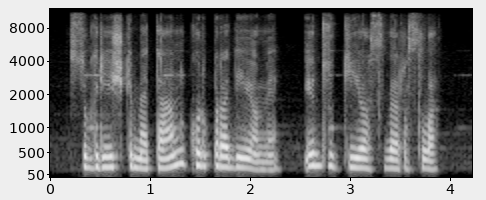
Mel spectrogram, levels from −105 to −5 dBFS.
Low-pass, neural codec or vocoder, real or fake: 10.8 kHz; none; real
